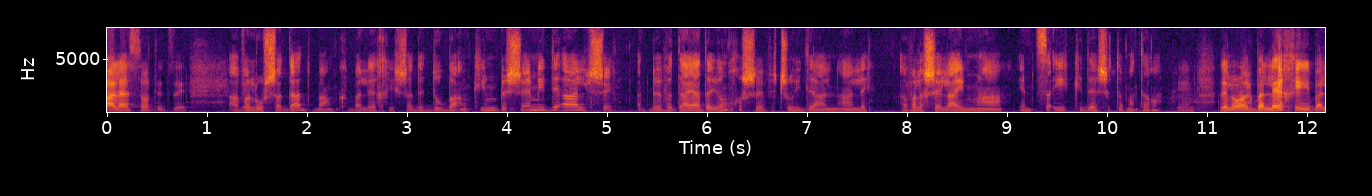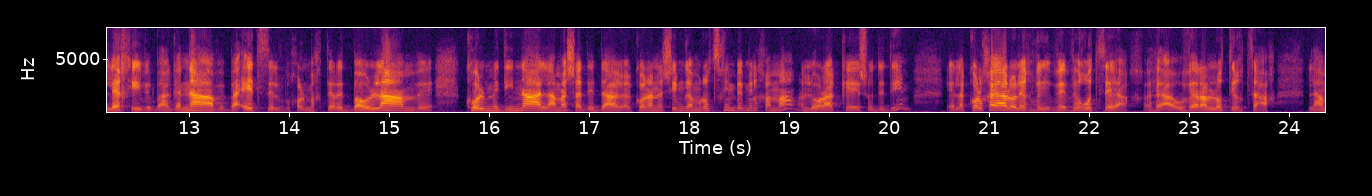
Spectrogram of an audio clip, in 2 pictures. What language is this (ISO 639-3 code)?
heb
